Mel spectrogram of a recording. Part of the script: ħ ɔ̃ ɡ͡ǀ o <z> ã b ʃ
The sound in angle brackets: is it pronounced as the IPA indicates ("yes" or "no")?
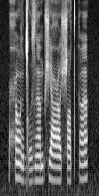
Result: yes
